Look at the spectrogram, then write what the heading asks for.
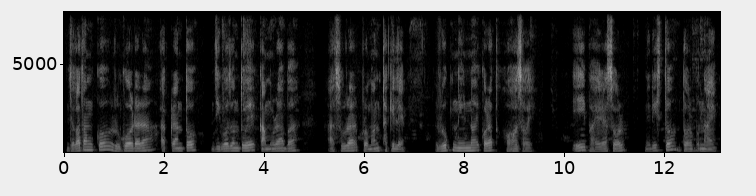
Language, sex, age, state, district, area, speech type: Assamese, male, 30-45, Assam, Biswanath, rural, spontaneous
